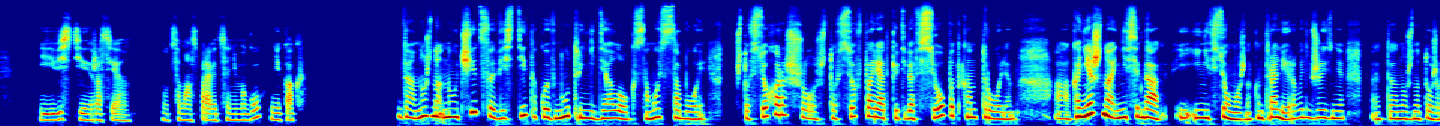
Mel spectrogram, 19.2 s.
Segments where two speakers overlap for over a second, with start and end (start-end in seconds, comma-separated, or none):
none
